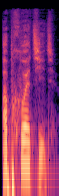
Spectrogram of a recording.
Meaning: 1. to clasp 2. to embrace, to enfold 3. to grapple 4. to encompass
- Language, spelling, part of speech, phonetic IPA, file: Russian, обхватить, verb, [ɐpxvɐˈtʲitʲ], Ru-обхватить.ogg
